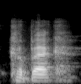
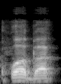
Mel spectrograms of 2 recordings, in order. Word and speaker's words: Quebec: in a different country Quebec Canada not clubbuck it's Quebec why why did people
